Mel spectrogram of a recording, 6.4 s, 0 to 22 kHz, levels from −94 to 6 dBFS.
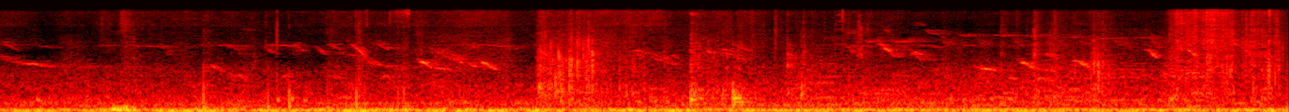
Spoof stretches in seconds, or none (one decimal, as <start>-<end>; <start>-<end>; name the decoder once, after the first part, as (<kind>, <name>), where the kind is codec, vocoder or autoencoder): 2.0-2.7 (vocoder, BigVGAN v2); 4.5-5.1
